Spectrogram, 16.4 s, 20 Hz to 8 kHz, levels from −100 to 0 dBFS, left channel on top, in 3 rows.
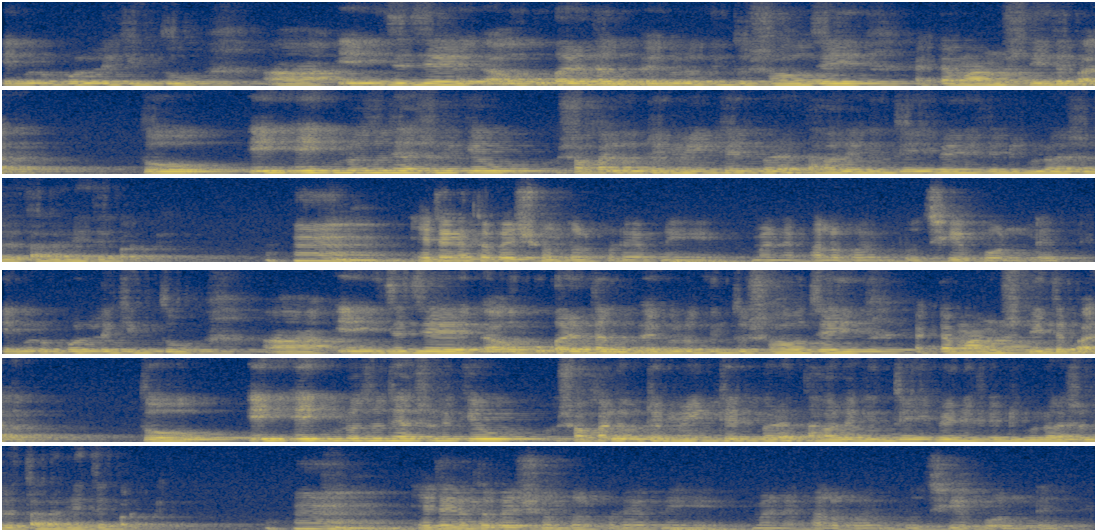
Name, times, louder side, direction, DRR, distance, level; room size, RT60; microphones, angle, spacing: voice 1, 0.0-5.5 6.2-6.4 6.7-11.3, equal, 85° right, -3 dB, 1.9 m, -23 dB
voice 2, 12.4-16.2, left 1 dB, 85° left, 2 dB, 1.7 m, -29 dB
26.5 x 11.0 x 2.6 m, 1.2 s
head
